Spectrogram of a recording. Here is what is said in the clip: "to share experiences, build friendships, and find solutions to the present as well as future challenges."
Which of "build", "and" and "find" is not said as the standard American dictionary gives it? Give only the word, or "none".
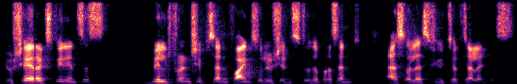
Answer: none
